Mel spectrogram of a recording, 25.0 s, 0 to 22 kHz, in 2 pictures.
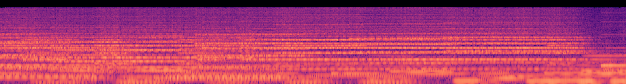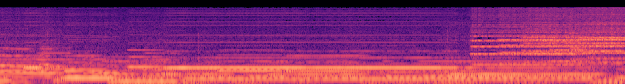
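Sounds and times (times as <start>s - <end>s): pipe organ playing chords: 0.0s - 25.0s.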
